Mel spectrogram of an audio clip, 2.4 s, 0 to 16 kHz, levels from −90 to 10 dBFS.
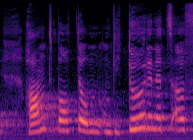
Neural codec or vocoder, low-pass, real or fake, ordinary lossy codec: vocoder, 44.1 kHz, 128 mel bands every 512 samples, BigVGAN v2; 14.4 kHz; fake; AAC, 64 kbps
